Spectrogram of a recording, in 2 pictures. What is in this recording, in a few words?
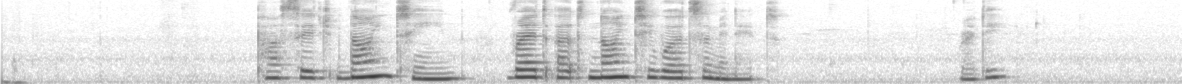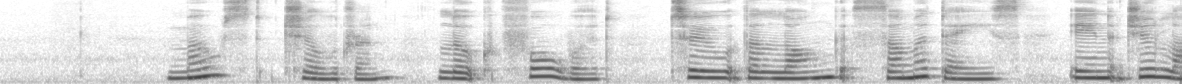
90wpm; Teeline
